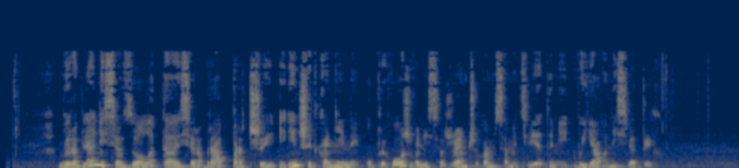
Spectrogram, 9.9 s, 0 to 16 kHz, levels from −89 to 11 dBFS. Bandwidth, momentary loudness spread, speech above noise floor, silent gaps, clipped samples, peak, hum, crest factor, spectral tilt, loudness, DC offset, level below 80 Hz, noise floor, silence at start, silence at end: 11.5 kHz; 11 LU; 35 dB; none; under 0.1%; -8 dBFS; none; 20 dB; -5 dB/octave; -28 LUFS; under 0.1%; -78 dBFS; -62 dBFS; 0.8 s; 1.15 s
